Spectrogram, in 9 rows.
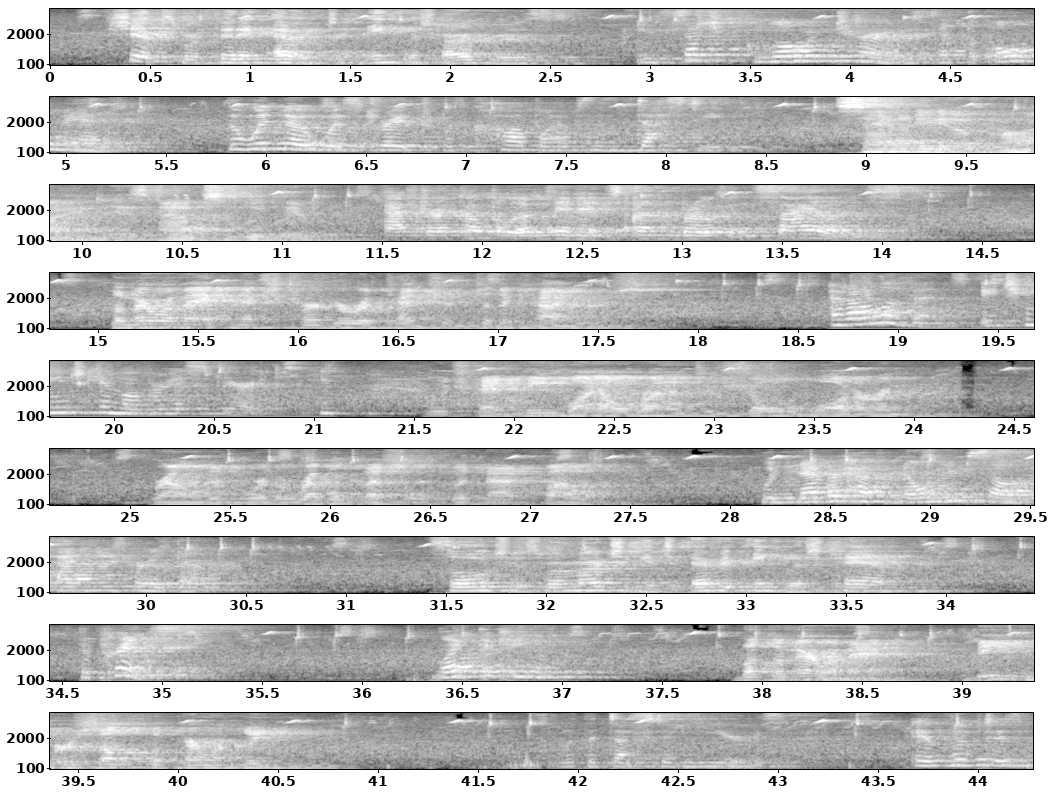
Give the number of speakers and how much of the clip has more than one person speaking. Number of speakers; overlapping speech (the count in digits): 7, no overlap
